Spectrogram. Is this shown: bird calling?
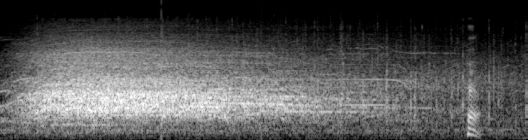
no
